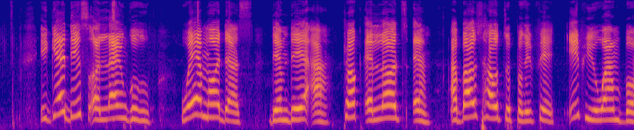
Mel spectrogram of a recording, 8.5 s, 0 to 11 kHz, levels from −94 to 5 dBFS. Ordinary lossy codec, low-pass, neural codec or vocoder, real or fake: none; none; none; real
